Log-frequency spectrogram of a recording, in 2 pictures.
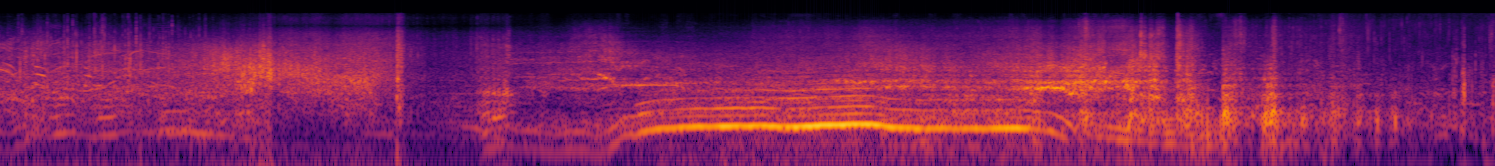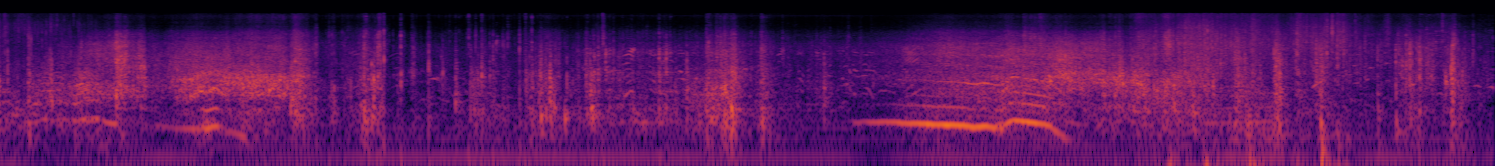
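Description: A rally car engine roars and revs hard as cars race past.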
